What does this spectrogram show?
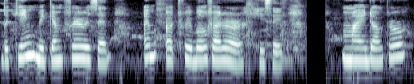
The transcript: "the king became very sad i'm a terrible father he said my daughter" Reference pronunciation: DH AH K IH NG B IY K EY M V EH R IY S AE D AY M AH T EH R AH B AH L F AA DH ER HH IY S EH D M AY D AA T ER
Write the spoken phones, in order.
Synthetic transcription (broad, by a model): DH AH K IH NG B IY K EY M F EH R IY S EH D AY M AH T R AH B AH L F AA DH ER HH IY S EH D M AY D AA T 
